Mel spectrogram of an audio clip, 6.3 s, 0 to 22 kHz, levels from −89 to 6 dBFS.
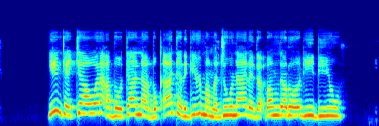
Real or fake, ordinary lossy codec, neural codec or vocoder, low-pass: fake; none; codec, 24 kHz, 0.9 kbps, WavTokenizer, medium music audio release; none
